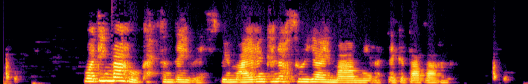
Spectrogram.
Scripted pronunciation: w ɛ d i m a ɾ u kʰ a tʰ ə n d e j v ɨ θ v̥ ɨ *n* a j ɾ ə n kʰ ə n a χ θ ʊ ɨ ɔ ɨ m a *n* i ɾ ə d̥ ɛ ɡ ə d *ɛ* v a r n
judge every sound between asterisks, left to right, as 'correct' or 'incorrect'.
incorrect: m, incorrect: m, incorrect: a

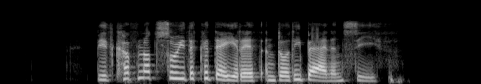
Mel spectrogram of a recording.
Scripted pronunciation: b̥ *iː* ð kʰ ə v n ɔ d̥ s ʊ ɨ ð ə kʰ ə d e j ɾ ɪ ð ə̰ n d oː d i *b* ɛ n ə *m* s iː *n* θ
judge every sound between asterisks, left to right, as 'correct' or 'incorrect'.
correct, correct, incorrect: n, incorrect: none

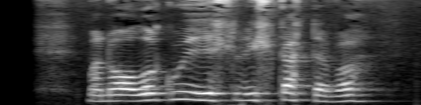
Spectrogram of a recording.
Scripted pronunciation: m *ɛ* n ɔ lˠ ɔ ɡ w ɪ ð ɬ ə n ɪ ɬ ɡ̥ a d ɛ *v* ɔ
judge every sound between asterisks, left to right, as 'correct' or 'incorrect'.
incorrect: a, correct

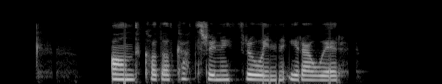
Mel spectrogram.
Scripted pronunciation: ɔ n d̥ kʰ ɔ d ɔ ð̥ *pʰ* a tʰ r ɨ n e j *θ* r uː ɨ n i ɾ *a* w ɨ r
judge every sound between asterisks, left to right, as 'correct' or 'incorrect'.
incorrect: kʰ, correct, correct

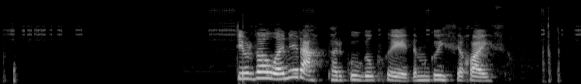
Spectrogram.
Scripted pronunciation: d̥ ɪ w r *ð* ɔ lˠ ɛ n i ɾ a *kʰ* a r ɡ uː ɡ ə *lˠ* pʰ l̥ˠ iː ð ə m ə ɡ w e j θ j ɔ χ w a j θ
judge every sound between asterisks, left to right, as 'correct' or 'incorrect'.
correct, incorrect: pʰ, correct

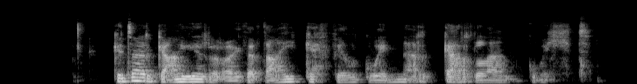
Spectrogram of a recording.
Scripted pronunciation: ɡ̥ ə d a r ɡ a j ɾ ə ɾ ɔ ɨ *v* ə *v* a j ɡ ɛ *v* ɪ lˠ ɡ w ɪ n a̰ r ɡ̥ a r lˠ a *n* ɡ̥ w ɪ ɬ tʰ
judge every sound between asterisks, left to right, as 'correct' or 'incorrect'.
incorrect: ð, incorrect: ð, incorrect: f, correct

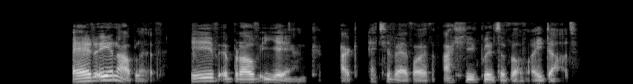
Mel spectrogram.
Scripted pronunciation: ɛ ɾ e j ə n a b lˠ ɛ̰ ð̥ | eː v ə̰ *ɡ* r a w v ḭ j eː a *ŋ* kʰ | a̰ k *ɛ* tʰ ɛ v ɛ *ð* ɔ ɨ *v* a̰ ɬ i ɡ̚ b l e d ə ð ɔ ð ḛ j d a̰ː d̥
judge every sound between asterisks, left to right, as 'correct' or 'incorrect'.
incorrect: b, correct, correct, correct, incorrect: ð

